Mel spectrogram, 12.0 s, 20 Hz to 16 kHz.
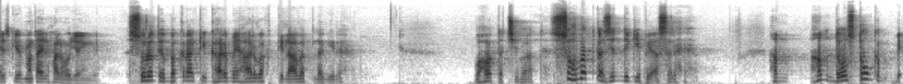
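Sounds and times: man speaking: 0.0 - 4.8, 6.3 - 9.4, 10.2 - 12.0
faint soft hiss: 0.0 - 12.0.

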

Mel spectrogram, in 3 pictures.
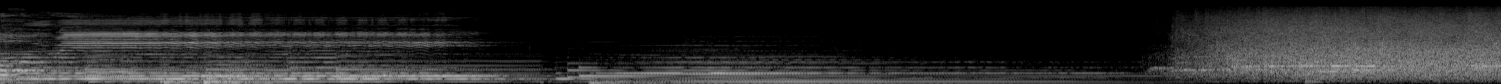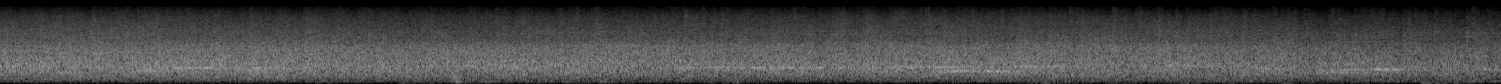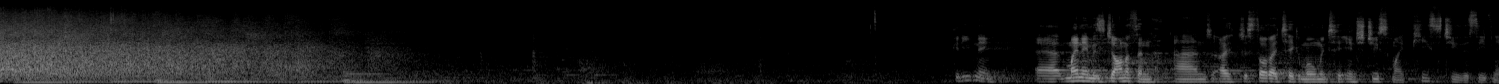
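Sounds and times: audience applause: 11.4 - 34.5.

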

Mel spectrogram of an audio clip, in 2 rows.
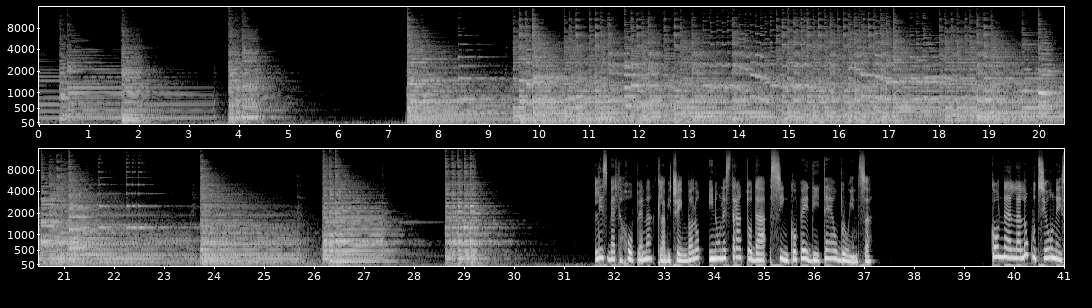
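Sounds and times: solo harpsichord playing: 7.4 - 30.3.

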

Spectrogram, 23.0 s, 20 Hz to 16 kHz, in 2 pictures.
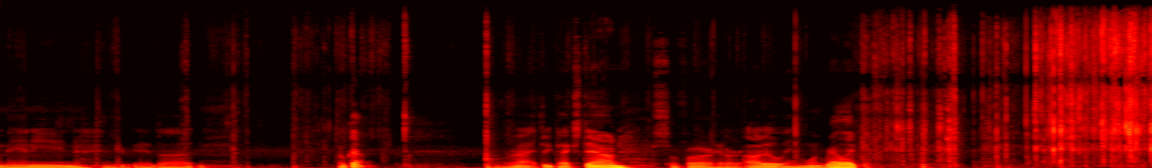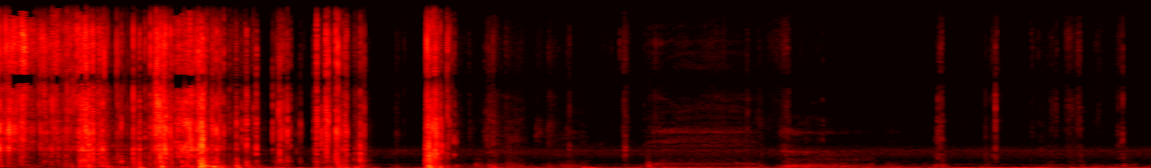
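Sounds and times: foil wrapper tearing and crinkling: 8.6 - 16.2.

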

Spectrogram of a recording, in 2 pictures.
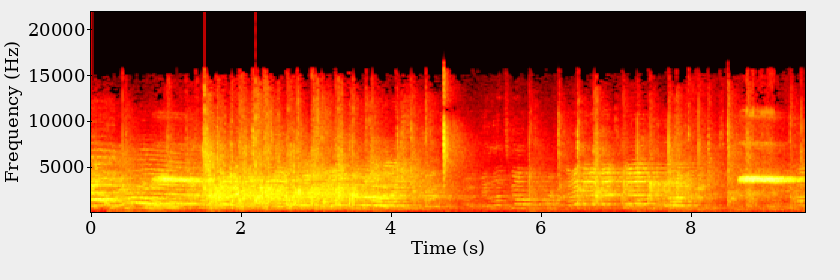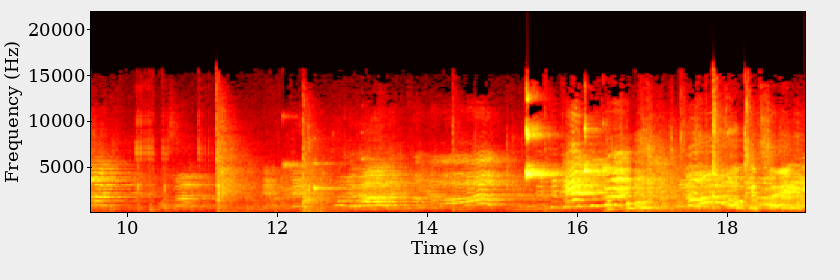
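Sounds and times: voices of players and spectators: 0.0 - 19.0
volleyball hits: 7.2 - 12.8
sneakers squeaking on court: 7.8 - 12.8, 15.2 - 17.1.

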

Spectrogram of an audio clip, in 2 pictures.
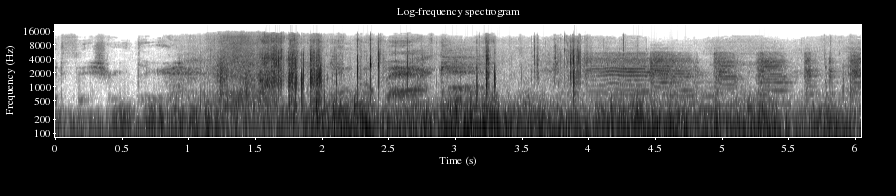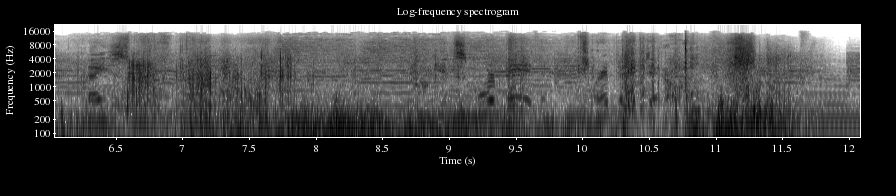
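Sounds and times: wind rumble on microphone: 0.0 - 11.8
background music: 4.1 - 12.0.

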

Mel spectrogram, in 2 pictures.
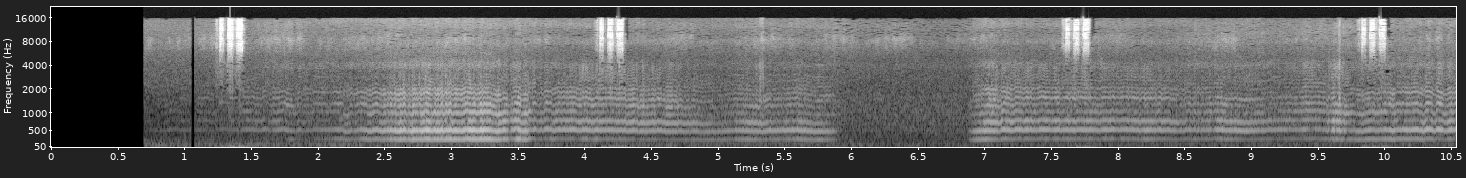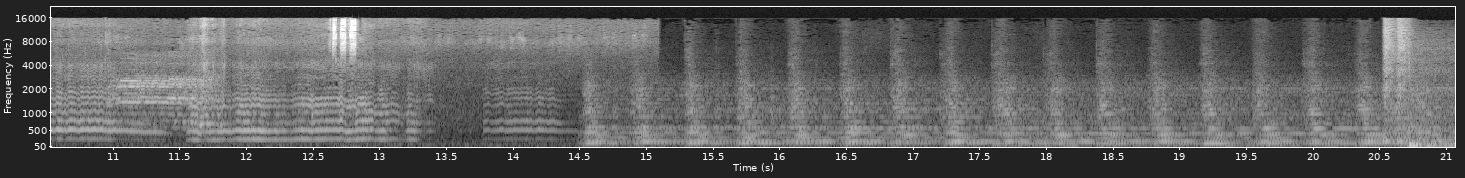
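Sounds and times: fly buzzing: 0.7 - 15.1.

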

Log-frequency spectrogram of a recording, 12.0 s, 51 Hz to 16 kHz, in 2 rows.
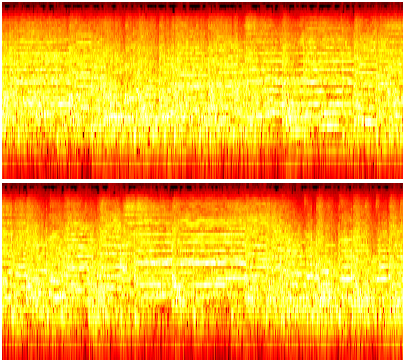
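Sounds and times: brass band music: 0.0 - 12.0.

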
